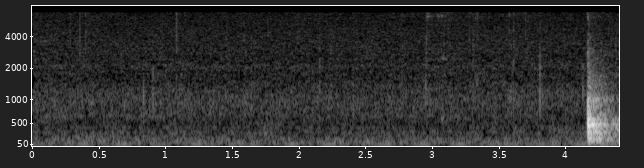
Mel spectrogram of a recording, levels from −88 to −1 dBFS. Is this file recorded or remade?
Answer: recorded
